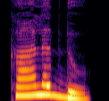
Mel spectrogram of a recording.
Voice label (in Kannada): "ಕಾಲದ್ದು", Kannada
